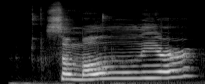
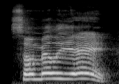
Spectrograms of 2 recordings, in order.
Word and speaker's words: sommelier: how do you pronounce Somalia is that how you pronounce it how do you pronounce it sommelier yeah I would yo you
